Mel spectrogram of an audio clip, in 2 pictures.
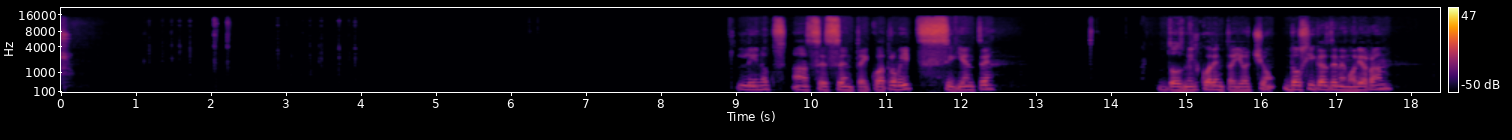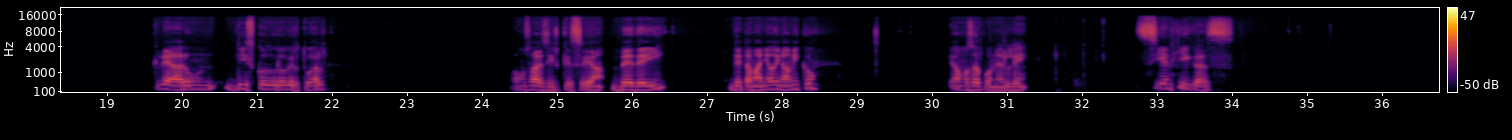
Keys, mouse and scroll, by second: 1.0 Caps_Lock, 1.0-6.1 typing, 6.2 click, 9.3 click, 11.8 click, 13.8 click, 14.1-15.5 typing, 17.1 click, 21.8 click, 26.4 click, 27.9 click, 29.6 click, 30.6 Delete, 31.3-32.6 typing, 34.7 click.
